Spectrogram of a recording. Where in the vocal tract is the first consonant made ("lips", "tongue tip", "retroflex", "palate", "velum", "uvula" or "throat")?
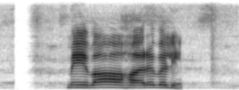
lips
